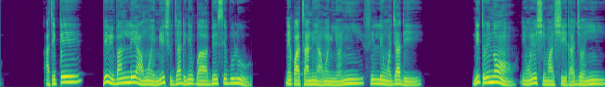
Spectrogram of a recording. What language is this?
Yoruba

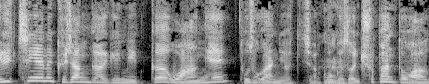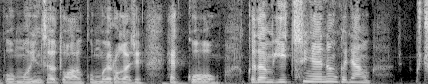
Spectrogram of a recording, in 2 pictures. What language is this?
Korean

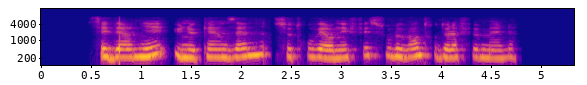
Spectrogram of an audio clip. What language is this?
French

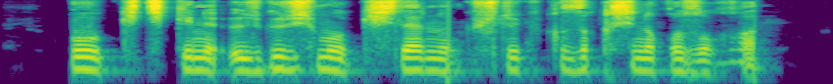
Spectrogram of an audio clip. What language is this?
Uyghur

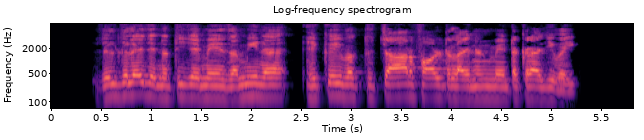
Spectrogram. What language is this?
Sindhi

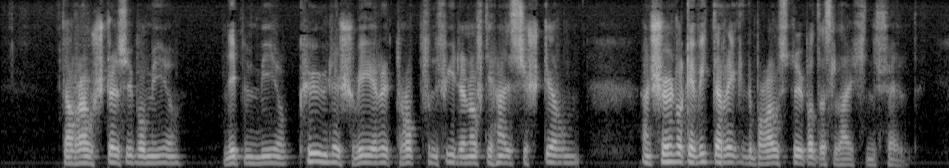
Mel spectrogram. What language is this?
German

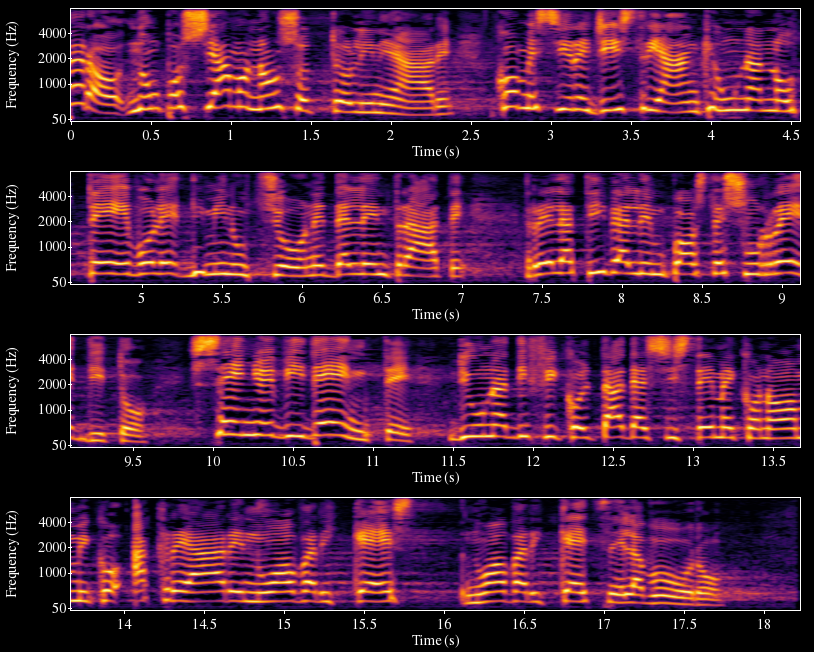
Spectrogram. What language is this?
Italian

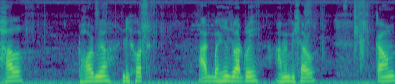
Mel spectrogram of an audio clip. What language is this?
Assamese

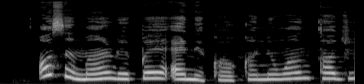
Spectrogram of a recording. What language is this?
Yoruba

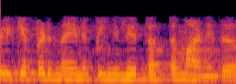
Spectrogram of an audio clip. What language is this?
Malayalam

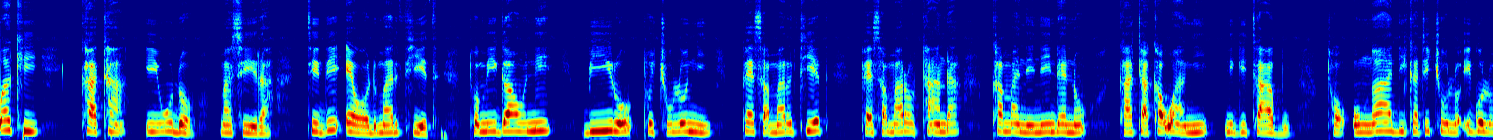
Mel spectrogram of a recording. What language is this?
Luo (Kenya and Tanzania)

